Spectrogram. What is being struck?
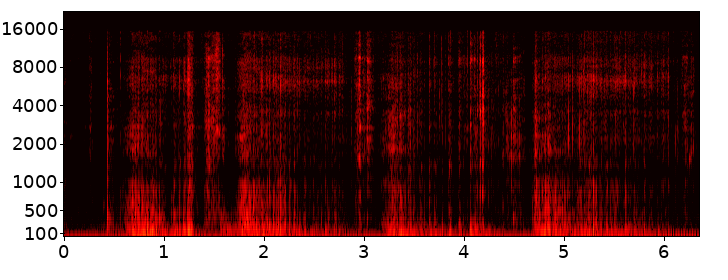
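Bar of soap.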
